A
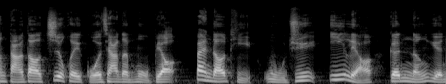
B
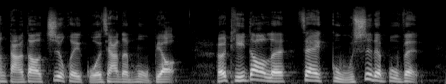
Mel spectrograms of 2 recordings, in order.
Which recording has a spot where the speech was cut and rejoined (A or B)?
A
